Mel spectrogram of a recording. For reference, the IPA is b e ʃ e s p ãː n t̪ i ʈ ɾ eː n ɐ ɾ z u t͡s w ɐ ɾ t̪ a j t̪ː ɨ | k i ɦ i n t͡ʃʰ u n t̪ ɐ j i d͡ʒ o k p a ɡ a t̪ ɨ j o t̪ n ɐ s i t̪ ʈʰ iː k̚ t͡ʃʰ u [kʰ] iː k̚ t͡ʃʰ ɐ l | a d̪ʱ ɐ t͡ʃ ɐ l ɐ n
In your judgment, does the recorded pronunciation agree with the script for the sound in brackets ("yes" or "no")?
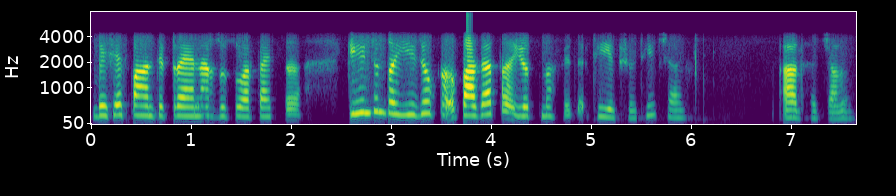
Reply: no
